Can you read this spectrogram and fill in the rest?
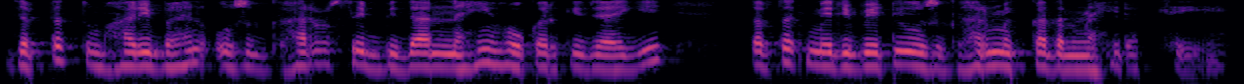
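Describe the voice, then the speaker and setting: A woman's voice: high voice, fairly even intonation, moderate pace. A woman voicing a protective, blunt middle-aged mother in a cartoon family drama, speaking in a firm, plain way. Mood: firm, insistent.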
